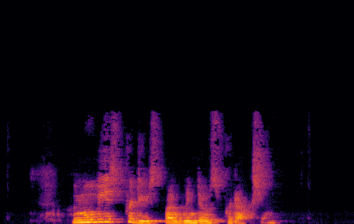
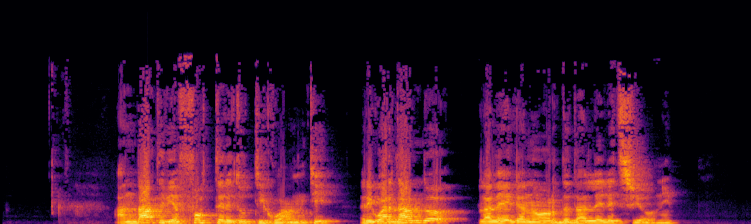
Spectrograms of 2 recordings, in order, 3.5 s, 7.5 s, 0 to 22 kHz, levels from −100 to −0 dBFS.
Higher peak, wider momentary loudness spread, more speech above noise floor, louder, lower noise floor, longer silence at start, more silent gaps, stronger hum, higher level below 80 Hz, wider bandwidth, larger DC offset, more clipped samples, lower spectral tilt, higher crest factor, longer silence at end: second, -6 dBFS vs 0 dBFS; first, 13 LU vs 9 LU; about the same, 60 dB vs 59 dB; second, -22 LUFS vs -13 LUFS; first, -82 dBFS vs -71 dBFS; second, 0.75 s vs 1.15 s; neither; neither; second, -70 dBFS vs -46 dBFS; second, 10.5 kHz vs 16.5 kHz; neither; neither; first, -8 dB/octave vs -6 dB/octave; about the same, 16 dB vs 14 dB; about the same, 0.8 s vs 0.75 s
